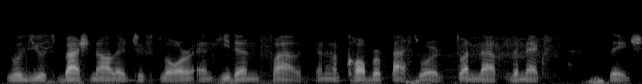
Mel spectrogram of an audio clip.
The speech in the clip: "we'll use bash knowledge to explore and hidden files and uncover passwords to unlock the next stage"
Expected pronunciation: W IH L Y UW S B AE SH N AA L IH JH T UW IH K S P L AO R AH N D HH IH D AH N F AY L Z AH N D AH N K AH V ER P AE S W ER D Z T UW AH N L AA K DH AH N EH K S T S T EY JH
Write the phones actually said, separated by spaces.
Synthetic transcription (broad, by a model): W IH L Y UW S B AE SH N AA L IH JH T UW IH K S P L AO R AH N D HH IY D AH N F AY L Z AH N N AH K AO B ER P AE S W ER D T UW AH N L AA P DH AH N EH K S T S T EY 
